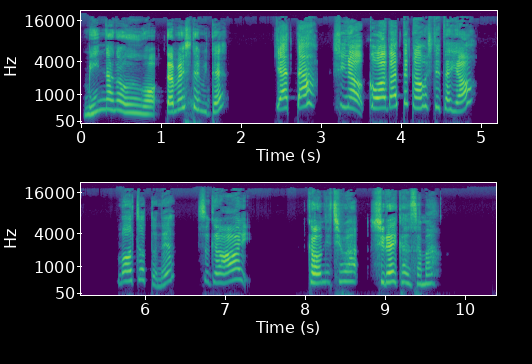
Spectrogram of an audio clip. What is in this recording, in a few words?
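anime video games voice-over Japanese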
